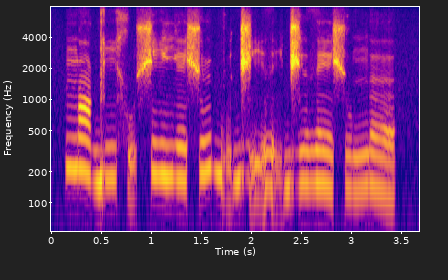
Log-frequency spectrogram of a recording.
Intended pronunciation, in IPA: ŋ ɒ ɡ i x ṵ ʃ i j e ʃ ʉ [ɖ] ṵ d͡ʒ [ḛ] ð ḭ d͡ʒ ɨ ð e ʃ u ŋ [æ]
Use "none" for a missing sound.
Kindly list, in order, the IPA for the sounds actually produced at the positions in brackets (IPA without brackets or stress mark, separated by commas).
b, ḭ, ə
